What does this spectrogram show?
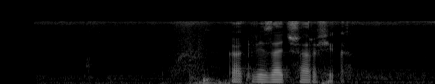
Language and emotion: Russian, neutral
